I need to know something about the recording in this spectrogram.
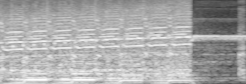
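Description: Electronic house music, instrumental: a steady bass line under repeating synth notes with short upward-sliding lines. Just before the end the bass drops out and the mix thins into a quieter break.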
